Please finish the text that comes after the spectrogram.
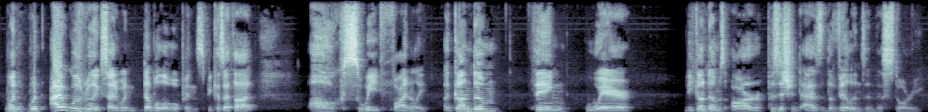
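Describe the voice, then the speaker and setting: A male podcast host chatting casually about anime. His voice swings widely in pitch as he gripes and argues his opinions. He sounds exasperated and swears casually. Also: expressive, moderate pace, fairly bright tone. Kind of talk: casual anime review chat.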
